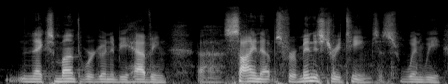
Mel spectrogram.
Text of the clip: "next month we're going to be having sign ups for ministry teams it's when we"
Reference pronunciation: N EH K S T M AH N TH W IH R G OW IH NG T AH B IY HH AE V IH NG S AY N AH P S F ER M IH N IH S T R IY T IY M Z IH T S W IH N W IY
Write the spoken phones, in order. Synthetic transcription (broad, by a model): N EH K S T M AH N TH W IH R G OW IH NG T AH B IY HH AE V IH NG S AY N AH P S F ER M IH N IH S T R IY T IY M Z IH T S W IH N W IY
